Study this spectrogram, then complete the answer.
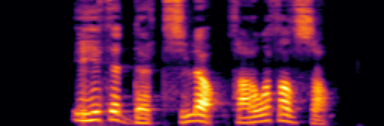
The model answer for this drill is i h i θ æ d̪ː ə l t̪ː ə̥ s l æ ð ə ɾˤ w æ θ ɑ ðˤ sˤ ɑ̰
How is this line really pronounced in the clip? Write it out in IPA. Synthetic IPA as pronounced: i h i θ æ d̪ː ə ɾ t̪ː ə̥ s l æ θ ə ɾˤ w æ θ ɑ ðˤ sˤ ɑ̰

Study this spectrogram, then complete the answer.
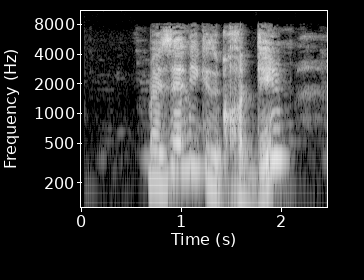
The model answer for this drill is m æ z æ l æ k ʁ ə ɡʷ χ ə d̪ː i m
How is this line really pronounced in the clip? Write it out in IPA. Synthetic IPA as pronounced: m æ z æ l i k ð ə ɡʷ χ ə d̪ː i m

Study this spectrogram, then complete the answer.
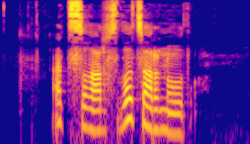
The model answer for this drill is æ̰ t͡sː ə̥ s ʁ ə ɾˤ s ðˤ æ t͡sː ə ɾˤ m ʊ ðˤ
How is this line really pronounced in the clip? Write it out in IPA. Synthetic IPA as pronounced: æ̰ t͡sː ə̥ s ʁ ə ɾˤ s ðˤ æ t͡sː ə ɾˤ n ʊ ðˤ

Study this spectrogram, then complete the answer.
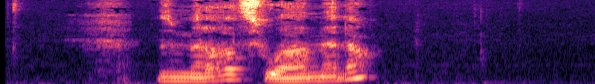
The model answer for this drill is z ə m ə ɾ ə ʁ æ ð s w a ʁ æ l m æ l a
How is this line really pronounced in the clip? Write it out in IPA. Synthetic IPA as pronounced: z ə m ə ɾ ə ʁ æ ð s w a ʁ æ m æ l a

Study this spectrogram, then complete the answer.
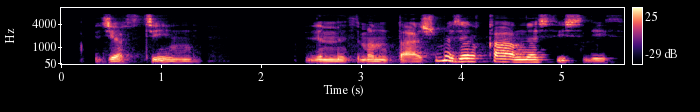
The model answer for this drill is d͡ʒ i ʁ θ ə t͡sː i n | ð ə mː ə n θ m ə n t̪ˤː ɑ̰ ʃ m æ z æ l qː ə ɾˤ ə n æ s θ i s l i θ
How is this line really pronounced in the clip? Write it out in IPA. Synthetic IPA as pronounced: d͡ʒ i ʁ θ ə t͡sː i n | ð ə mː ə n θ m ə n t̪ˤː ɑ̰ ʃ m æ z æ l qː ɑ ɾˤ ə n æ s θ i s l i θ

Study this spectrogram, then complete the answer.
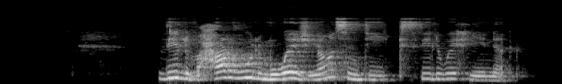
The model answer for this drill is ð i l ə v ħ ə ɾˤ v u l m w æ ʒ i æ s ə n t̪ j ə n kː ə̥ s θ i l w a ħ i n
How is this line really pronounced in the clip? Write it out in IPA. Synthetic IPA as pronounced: ð i l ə v ħ ə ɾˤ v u l m w æ ʒ i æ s ə n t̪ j ə kː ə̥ s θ i l w i ħ i n

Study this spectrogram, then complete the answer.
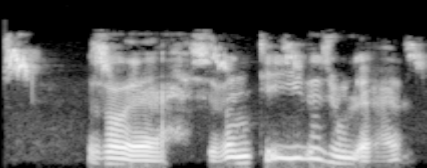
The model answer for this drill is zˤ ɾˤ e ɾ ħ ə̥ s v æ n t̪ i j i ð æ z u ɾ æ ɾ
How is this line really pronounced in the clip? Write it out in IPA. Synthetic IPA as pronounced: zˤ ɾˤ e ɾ ħ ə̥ s v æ n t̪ i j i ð æ z u l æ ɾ

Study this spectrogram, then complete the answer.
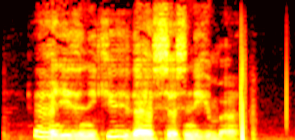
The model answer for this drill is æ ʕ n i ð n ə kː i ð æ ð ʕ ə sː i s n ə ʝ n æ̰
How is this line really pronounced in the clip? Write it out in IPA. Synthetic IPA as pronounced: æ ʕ n i ð n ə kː i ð i ð ʕ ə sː æ s n ə ʝ m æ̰

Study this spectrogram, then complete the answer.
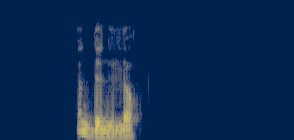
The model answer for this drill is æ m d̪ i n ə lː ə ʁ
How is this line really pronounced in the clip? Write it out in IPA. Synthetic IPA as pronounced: æ n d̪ æ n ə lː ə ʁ

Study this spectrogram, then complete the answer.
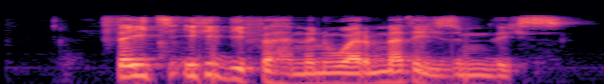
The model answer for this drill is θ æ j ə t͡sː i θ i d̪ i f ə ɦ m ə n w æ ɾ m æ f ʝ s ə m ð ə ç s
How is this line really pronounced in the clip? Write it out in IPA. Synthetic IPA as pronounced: θ æ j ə t͡sː i θ i d̪ i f ə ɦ m ə n w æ ɾ m æ θ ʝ z ə m ð ə ç s

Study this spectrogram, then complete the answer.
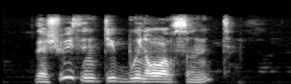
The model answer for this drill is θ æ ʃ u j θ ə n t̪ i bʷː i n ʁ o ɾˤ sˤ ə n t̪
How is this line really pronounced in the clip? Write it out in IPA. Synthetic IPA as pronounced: ð æ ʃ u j θ ə n t̪ i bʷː i n ʁ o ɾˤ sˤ ə n t̪

